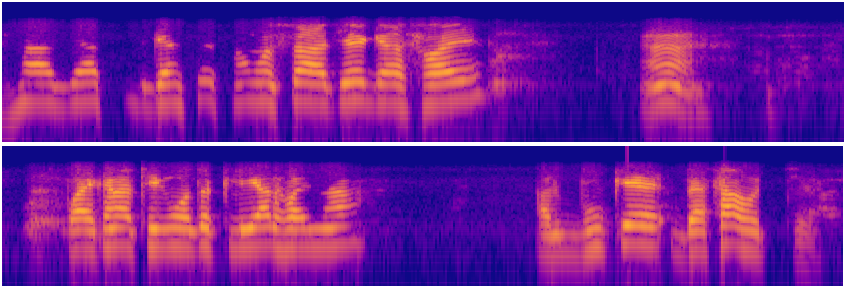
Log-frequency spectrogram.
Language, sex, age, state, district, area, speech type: Bengali, male, 60+, West Bengal, Purba Bardhaman, urban, conversation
